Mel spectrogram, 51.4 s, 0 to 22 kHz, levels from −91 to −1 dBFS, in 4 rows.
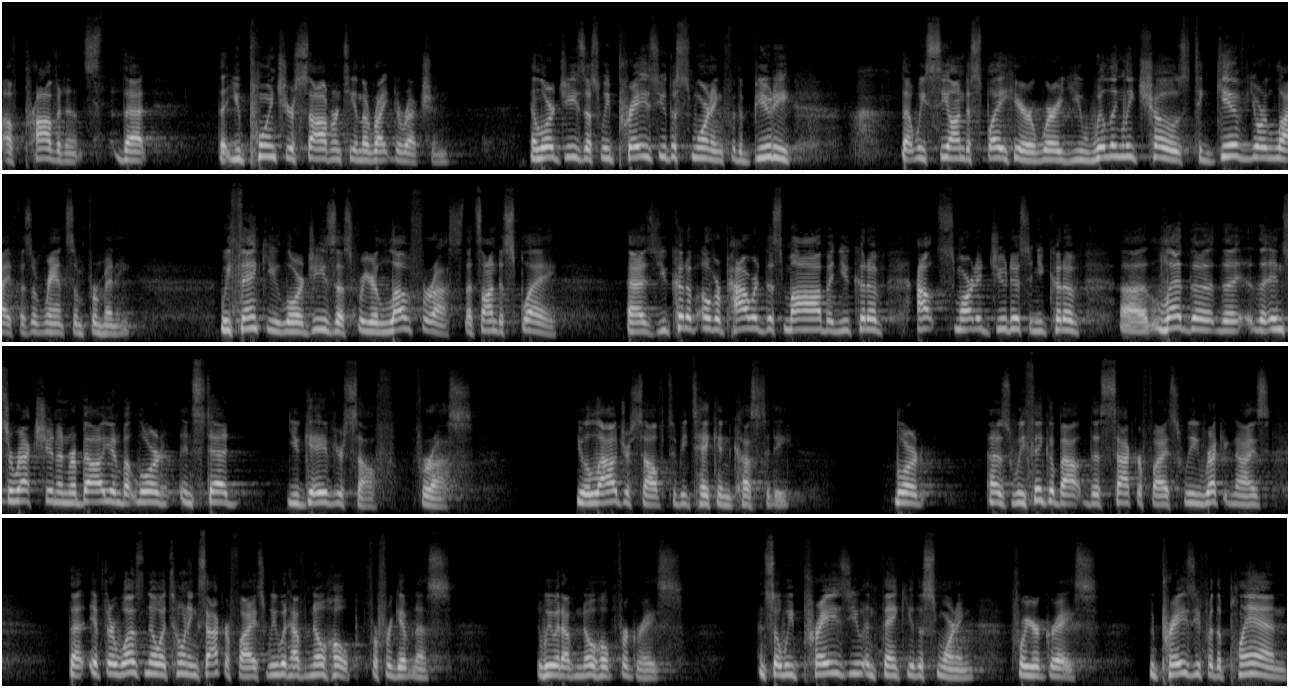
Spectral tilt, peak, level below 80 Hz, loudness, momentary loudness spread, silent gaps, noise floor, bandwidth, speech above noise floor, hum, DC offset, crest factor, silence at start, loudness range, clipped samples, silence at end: -6 dB/octave; -16 dBFS; -80 dBFS; -33 LUFS; 11 LU; 31.14-31.18 s; under -90 dBFS; 15 kHz; over 57 dB; none; under 0.1%; 18 dB; 0 s; 4 LU; under 0.1%; 0 s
